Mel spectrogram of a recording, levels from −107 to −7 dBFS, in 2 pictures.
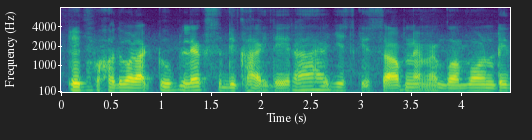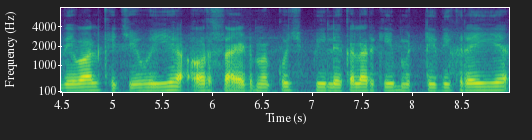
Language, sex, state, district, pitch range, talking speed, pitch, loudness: Hindi, male, Bihar, East Champaran, 115-125 Hz, 180 wpm, 120 Hz, -21 LUFS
